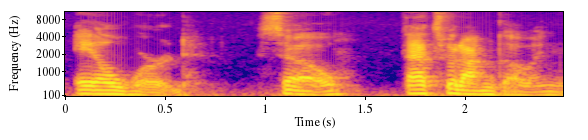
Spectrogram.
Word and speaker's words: Aylward: And it the way it made it sound was like ale word.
